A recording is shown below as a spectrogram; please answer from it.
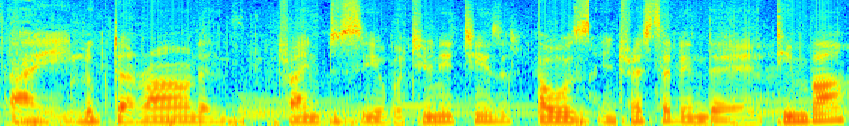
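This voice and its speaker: A man with a Tanzanian accent answering interview questions in a measured way, feeling for his words. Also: medium pitch, fairly even intonation. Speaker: entrepreneur being interviewed. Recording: music behind the voice.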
